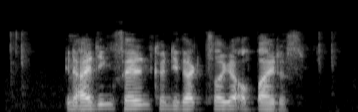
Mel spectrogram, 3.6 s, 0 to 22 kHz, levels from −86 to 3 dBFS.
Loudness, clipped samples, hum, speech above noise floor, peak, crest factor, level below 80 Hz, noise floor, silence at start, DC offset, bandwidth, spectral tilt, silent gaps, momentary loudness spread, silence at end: -22 LUFS; under 0.1%; none; 31 dB; -2 dBFS; 24 dB; -68 dBFS; -54 dBFS; 0.65 s; under 0.1%; 7 kHz; -4.5 dB/octave; none; 14 LU; 0.55 s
